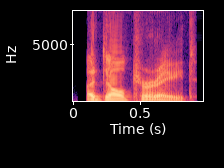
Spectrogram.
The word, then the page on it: adulterate: American English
